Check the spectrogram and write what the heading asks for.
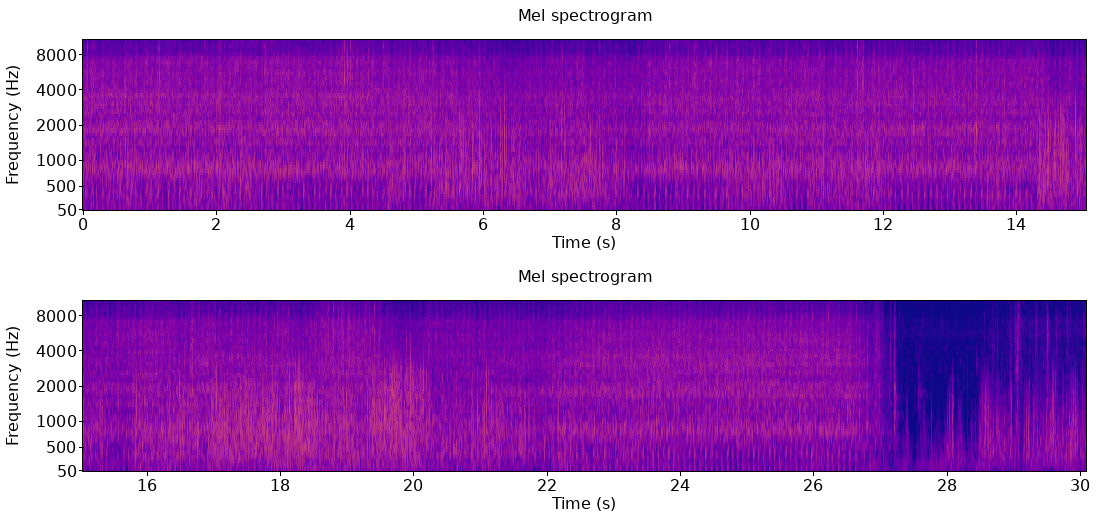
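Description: Motorcycle engine running steadily while riding. About three seconds before the end the sound drops off sharply.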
